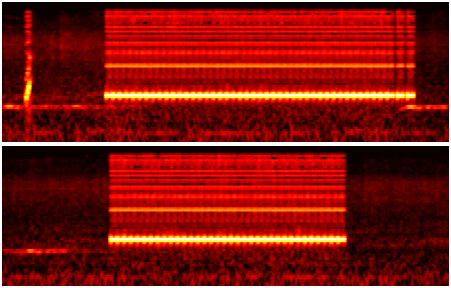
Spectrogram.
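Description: A steady electronic beep drones in two long bursts.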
